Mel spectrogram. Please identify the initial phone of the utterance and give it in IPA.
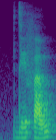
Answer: d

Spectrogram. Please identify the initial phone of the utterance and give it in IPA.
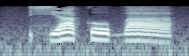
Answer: sʲ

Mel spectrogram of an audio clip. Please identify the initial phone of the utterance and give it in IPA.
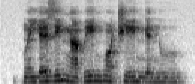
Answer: kʷ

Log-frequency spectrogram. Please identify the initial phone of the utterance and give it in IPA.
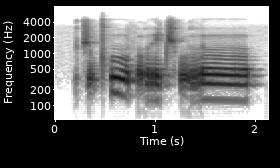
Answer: t͡ʃ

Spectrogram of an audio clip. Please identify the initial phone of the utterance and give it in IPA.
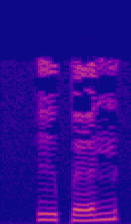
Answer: ɪ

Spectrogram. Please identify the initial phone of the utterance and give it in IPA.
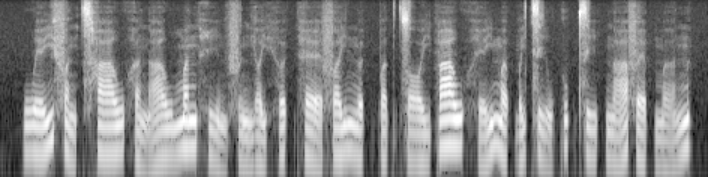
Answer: w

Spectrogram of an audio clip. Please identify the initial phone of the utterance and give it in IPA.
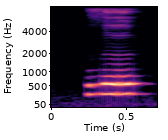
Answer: ð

